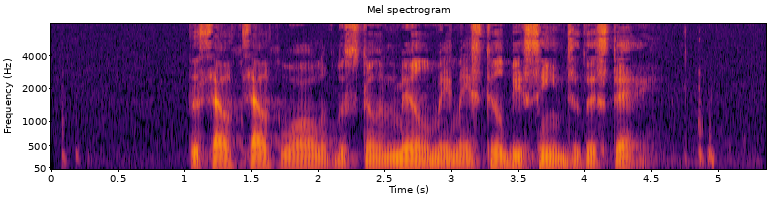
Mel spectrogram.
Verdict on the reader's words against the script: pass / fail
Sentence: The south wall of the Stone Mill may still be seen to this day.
fail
